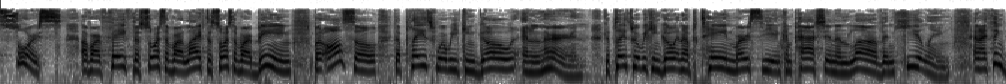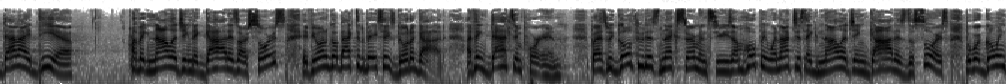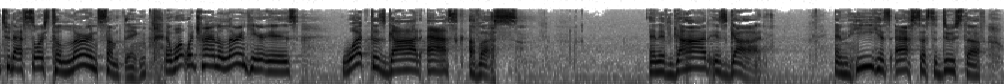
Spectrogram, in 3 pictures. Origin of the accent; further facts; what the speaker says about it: Philadelphia, Pennsylvania, United States; moved away as an adult; also born or lived in Harrisburg area, Central Pennsylvania; now in Harrisburg, United States; as a kid growing up in Philadelphia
